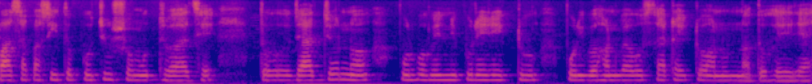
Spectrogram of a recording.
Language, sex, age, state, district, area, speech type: Bengali, female, 60+, West Bengal, Purba Medinipur, rural, spontaneous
